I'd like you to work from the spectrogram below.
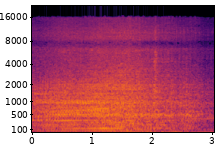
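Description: A car speeding around a square, a continuous broad engine and road roar that swells through the middle and then eases off, with no voices.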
